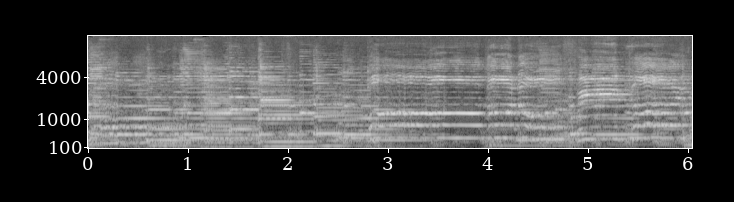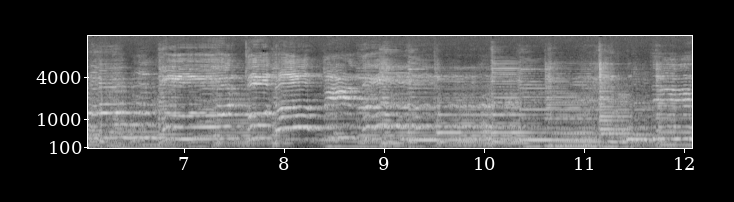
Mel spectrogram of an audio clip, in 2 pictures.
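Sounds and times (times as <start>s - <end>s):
woman singing: 0.0s - 1.4s, 2.7s - 10.2s, 11.2s - 12.0s
classical guitar: 0.0s - 12.0s
plucked guitar: 0.0s - 12.0s.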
